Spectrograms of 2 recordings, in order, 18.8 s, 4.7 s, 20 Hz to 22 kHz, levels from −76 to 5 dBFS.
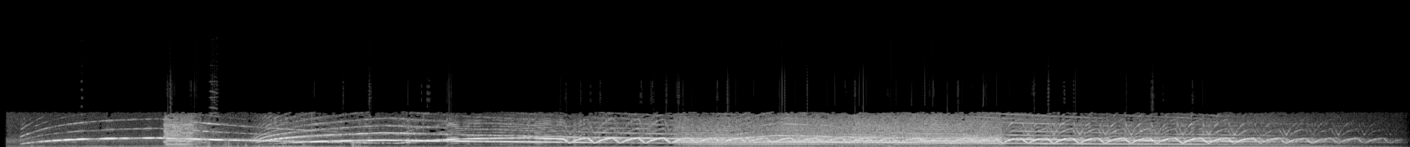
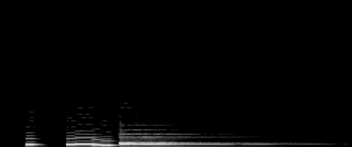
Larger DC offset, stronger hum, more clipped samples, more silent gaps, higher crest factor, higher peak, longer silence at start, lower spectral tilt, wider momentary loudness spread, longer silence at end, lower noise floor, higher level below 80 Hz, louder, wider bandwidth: first, 2% vs under 0.1%; neither; neither; second, none vs 0.69-0.85 s; second, 10 dB vs 16 dB; about the same, 0 dBFS vs -2 dBFS; about the same, 0.25 s vs 0.35 s; about the same, -5 dB/octave vs -6 dB/octave; second, 8 LU vs 21 LU; second, 0.15 s vs 1.75 s; second, -33 dBFS vs -63 dBFS; first, -44 dBFS vs -60 dBFS; first, -8 LUFS vs -14 LUFS; first, 5.8 kHz vs 2.8 kHz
